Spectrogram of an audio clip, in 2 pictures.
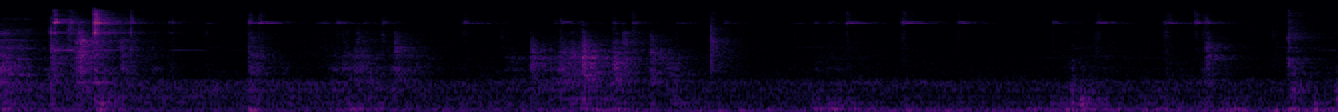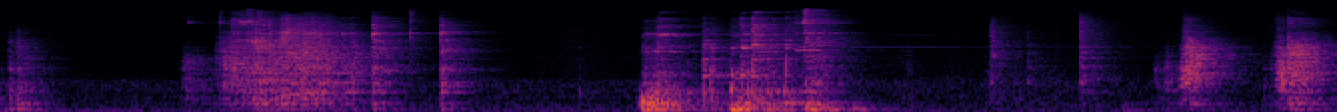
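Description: A steel press tool being taken apart by hand: metal parts clinking and knocking together, with two louder, longer spells of rattling about six and eight seconds in.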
